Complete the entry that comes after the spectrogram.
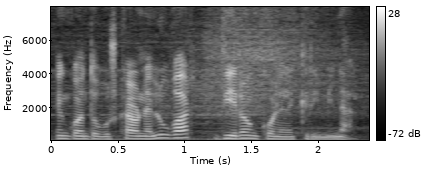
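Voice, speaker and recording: A woman's voice: deep voice, quick pace, vocal fry. A woman from reads a scripted, dramatic true-crime narration. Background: music.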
